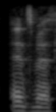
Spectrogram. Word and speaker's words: Innsmouth: Innsmouth. It's fine. Its pronunciation is correct. That's why when you say Plymouth, you don't say Plymouth.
